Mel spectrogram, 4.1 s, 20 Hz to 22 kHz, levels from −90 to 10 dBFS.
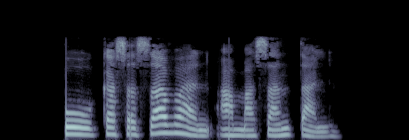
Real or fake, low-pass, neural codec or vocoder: real; 7.2 kHz; none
